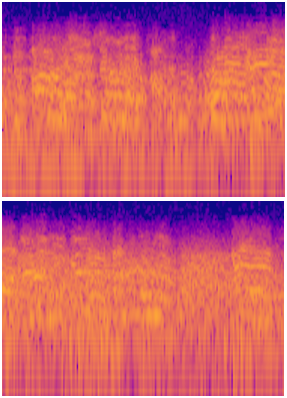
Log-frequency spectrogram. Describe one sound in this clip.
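A crowd of men and women shouts and clamours excitedly nearby.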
